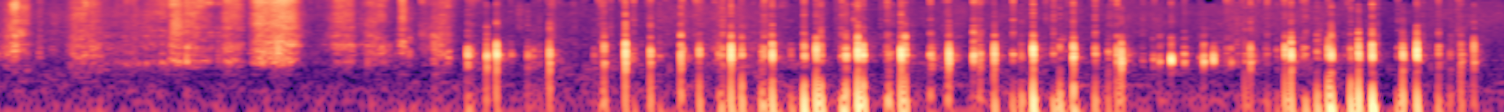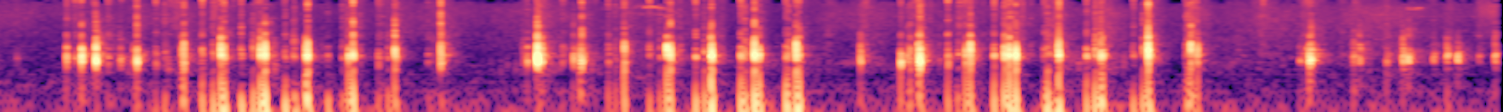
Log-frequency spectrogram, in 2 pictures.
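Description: A palm-sized tan cork block with a grid of square cutouts is held in the hand and tapped and scratched with fingertips and nails. Rapid, dry, muffled taps with a hollow midrange tone fade almost instantly, mixed with soft scratching and a brief lull near the middle. The steady stream of quick taps sounds close and quiet throughout.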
